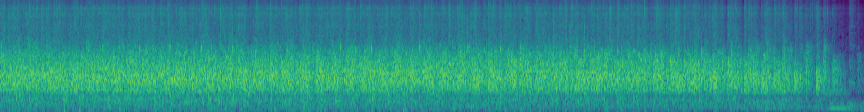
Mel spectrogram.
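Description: Loud, steady applause from an audience, a dense wash of clapping hands that holds for about seventeen seconds before tapering off at the very end.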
